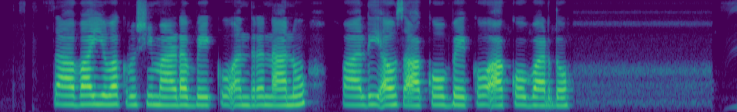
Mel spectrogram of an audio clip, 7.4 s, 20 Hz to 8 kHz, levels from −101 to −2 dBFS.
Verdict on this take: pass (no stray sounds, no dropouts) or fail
pass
